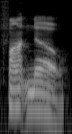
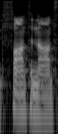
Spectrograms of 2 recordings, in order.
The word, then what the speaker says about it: Fontenot: Oh, it's pronounced Fontenot. Yeah, I was saying Fontenot like a moron.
